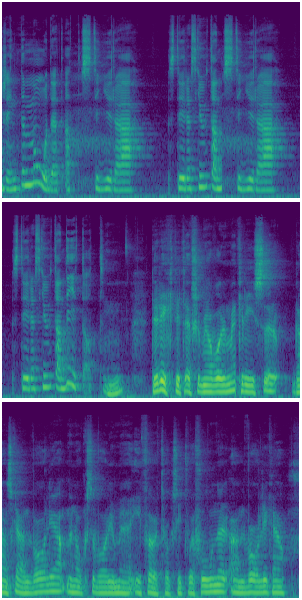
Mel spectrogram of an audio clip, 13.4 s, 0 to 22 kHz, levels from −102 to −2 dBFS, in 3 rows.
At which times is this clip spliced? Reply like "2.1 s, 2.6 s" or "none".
3.3 s, 8.0 s

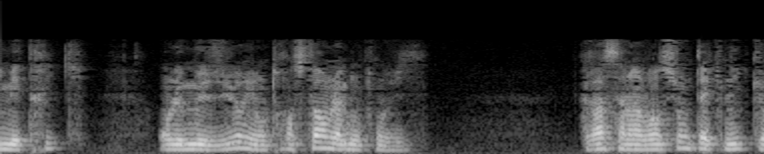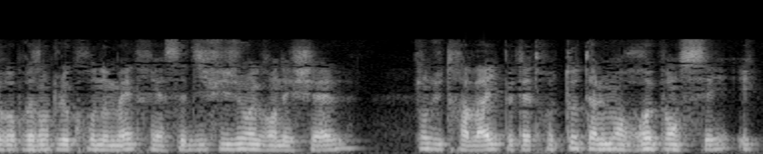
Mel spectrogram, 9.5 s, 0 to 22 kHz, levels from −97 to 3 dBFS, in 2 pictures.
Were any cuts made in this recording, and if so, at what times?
2.2 s, 7.4 s

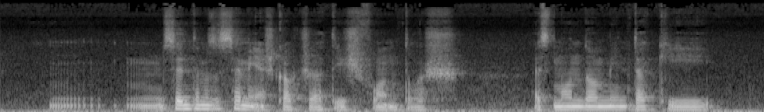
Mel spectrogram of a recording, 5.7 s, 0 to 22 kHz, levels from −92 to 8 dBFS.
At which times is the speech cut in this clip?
4.2 s

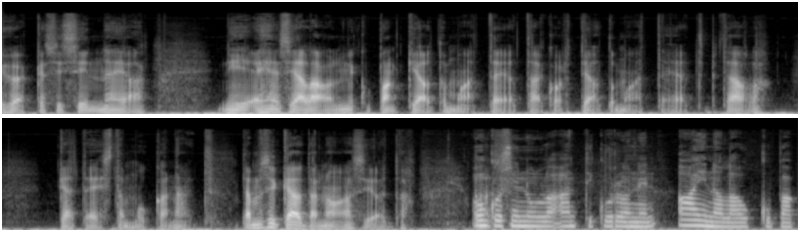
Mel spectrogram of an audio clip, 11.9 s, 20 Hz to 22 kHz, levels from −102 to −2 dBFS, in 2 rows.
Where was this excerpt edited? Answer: none

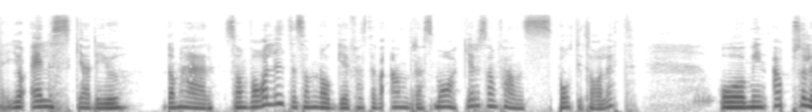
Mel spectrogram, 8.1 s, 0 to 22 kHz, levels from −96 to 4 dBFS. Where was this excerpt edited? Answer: 2.2 s

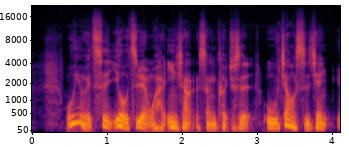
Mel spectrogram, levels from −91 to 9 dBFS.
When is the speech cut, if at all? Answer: 3.0 s

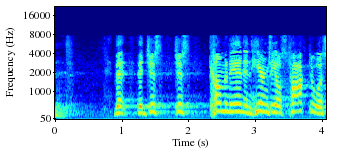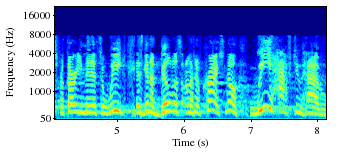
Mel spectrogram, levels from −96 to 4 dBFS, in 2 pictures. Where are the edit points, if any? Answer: 1.8 s, 3.2 s, 6.1 s

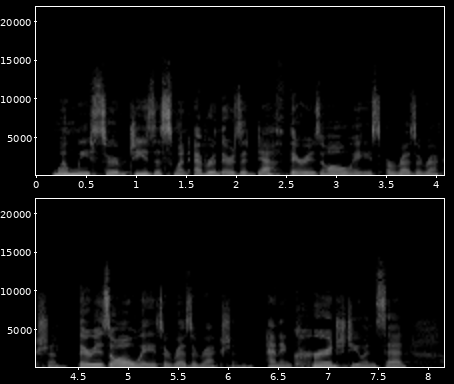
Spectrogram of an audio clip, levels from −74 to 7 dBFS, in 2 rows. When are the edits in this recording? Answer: 4.4 s

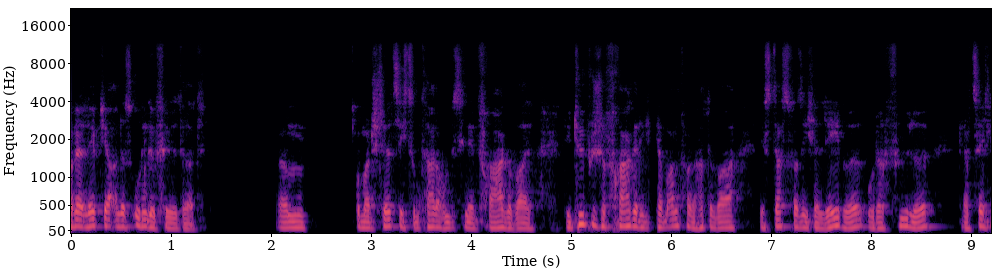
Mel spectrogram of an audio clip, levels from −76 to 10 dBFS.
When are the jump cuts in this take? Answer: none

